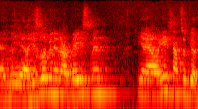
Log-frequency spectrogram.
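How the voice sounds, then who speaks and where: A woman with a New Jersey accent speaks at a fairly high pitch, with noticeable background noise and audible room echo. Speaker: comedian. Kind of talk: stand-up. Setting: stage with audience.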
